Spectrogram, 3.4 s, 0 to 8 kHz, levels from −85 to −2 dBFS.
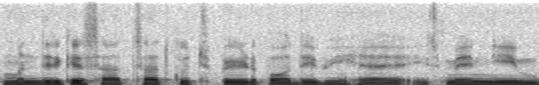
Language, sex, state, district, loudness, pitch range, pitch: Hindi, male, Delhi, New Delhi, -18 LUFS, 125-135 Hz, 130 Hz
